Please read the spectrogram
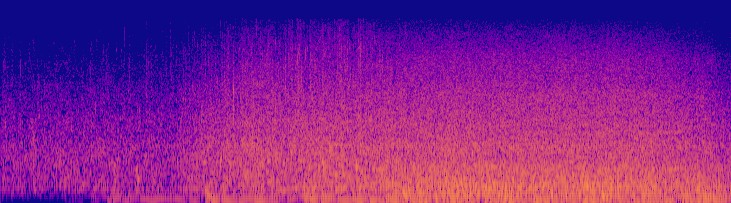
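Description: Fast mountain river rushing over boulders in whitewater rapids, a steady hiss of water that swells louder over the first two or three seconds and then holds.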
